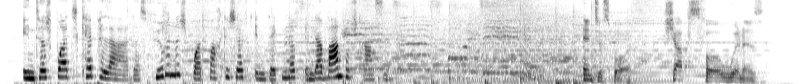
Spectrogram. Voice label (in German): Werbung Reminder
